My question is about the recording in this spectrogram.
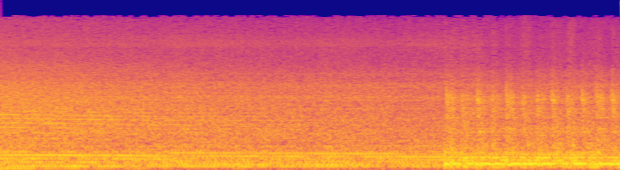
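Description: Lamborghini engine idling with a steady low rumble. About four and a half seconds in, loud rock music with a driving beat cuts in abruptly.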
